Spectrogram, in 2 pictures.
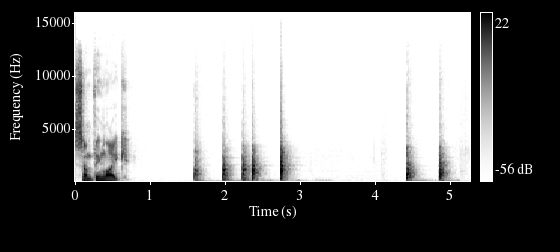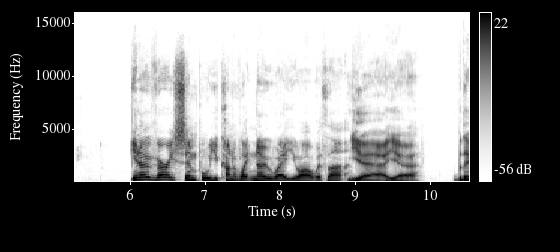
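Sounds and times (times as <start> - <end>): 
speech: 0.0 - 0.8, 6.0 - 10.5
imitation Bigfoot tree knocks on a hard surface: 1.6 - 3.0, 4.4 - 5.1.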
